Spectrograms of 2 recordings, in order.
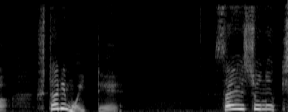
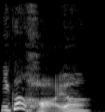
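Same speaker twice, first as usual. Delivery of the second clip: "ニカンハや？" in punchy Dongbei dialect, a bit louder and rising; Northeastern Chinese dialect; 4 semitones higher, 5 dB louder than usual. Shown as a demonstration. Showing viewers the comic Dongbei version, punchy Dongbei dialect "ニカンハや？". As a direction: throw "ニカンハや？" out like a Dongbei comedian. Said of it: "東北話だと".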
